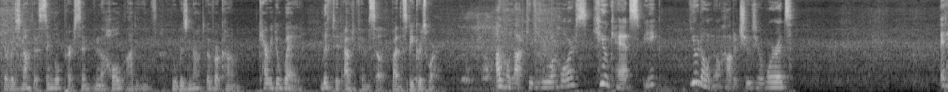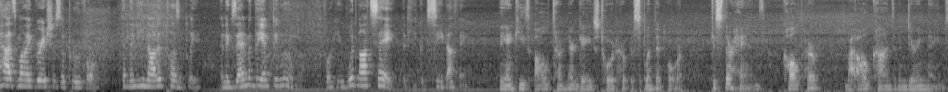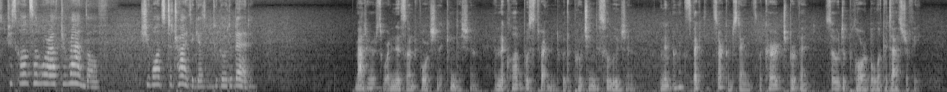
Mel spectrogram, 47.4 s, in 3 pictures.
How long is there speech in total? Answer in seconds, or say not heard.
41 s.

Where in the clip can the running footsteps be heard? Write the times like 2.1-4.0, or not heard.
not heard.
